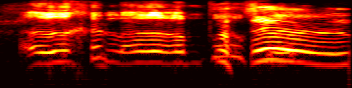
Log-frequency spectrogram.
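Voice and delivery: high, silly character voice.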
